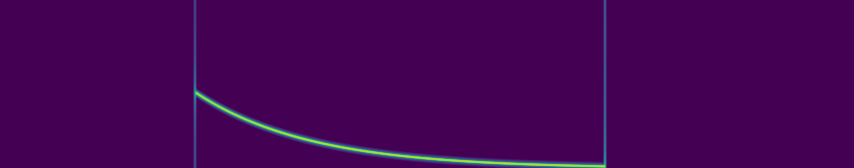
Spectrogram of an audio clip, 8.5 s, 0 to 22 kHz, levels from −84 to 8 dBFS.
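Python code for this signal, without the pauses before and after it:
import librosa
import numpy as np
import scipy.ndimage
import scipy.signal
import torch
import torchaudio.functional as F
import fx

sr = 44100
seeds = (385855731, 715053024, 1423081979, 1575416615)

y = fx.chirp(sr, length_s=4.09, from_hz=9900.0, to_hz=280.0, law='logarithmic', from_db=-4.5, to_db=-4.0)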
